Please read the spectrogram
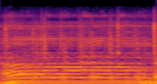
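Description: A male voice slides up into a long held devotional sung note, with a steady harmonium drone and light tabla strokes beneath it.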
